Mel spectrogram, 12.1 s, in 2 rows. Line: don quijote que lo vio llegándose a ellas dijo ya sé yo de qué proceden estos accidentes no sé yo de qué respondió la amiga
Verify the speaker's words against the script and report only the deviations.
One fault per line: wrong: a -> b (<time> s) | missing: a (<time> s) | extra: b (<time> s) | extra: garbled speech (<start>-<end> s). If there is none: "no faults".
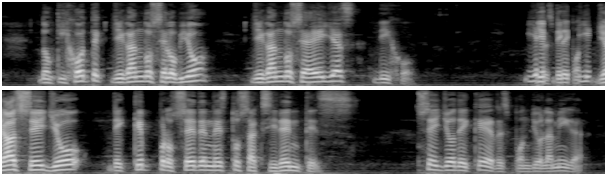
wrong: que -> llegándose (1.1 s)
extra: garbled speech (5.3-5.9 s)
missing: no (9.6 s)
